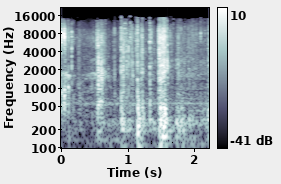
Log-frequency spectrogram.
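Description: A series of irregular sharp clicks and crunches, several in quick succession about a second in and again near the end.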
